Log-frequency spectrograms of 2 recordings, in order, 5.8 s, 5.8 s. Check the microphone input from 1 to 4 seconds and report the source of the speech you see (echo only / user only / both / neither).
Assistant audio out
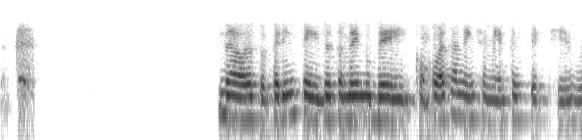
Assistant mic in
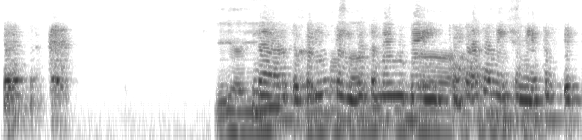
both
